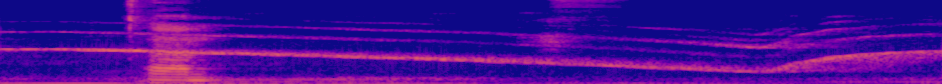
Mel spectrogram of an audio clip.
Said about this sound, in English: And here's the siren coming up.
